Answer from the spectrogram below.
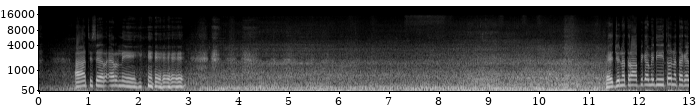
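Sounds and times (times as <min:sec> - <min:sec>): road noise: 0:00.0 - 0:13.0
rushing wind: 0:02.8 - 0:11.4.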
